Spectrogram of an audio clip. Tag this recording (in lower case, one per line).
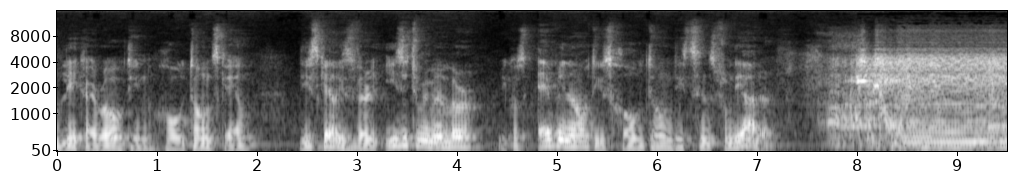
speech
musical instrument
music
guitar
electric guitar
